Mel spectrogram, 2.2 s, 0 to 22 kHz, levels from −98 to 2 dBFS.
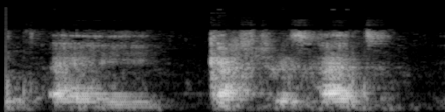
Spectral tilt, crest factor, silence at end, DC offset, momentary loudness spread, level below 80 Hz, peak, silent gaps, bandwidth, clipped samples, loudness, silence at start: -2 dB/octave; 20 dB; 0.3 s; under 0.1%; 17 LU; -80 dBFS; -4 dBFS; none; 7.6 kHz; under 0.1%; -23 LUFS; 0.05 s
